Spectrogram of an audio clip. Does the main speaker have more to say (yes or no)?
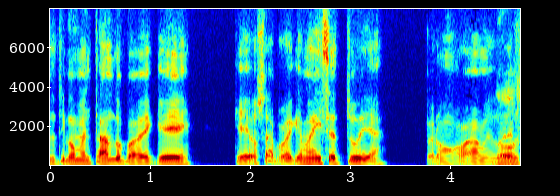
no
